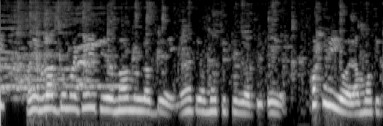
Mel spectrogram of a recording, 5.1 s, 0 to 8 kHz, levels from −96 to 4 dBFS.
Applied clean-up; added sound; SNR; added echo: classical method Wiener filter.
